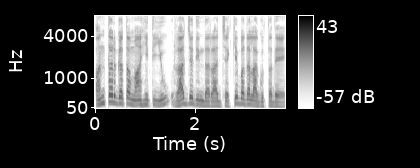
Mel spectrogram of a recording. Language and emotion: Kannada, neutral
